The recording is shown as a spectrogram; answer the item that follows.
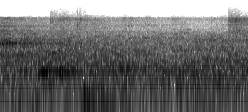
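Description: Busy badminton hall: a hubbub of voices with scattered hits and footfalls from games on the surrounding courts, echoing in the large room.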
